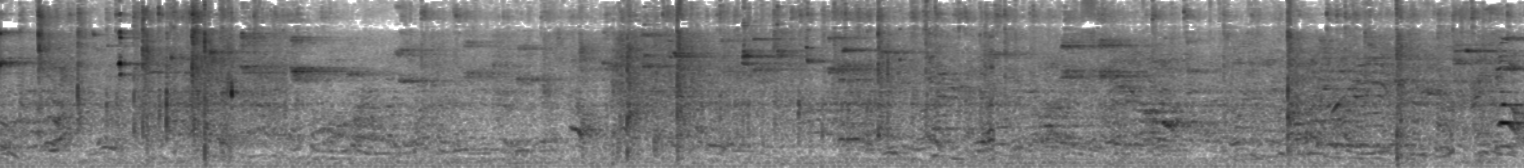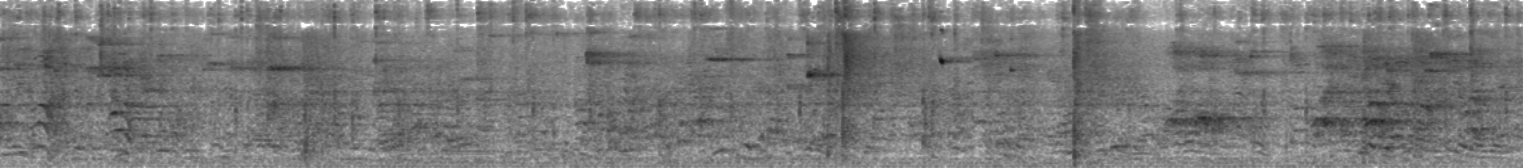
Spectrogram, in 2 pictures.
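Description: Table tennis balls clicking off paddles and tables in irregular runs of sharp ticks during rallies, from this table and neighbouring ones, over the steady talk of people in the hall.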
